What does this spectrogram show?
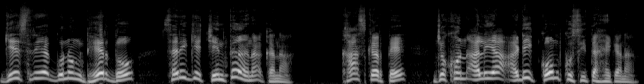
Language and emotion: Santali, angry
